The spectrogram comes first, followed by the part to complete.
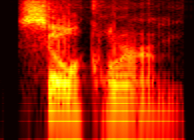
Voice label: "silkworm", American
